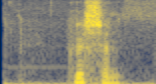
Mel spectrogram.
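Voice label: "kussen", Dutch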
